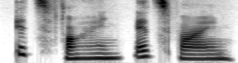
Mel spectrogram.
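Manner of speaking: kind, hushed comforting tone; soft and warm. Shown as a demonstration. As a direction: say it softly to soothe a friend. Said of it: "the tone really, really matters".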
